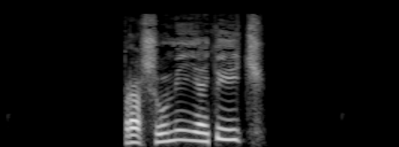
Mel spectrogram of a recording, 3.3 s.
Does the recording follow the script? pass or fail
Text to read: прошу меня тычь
pass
